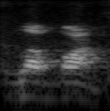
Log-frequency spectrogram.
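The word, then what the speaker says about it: Laband: из учителей ми Пау ударение на первое наверное лабан лабан лабан лабан Пауль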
